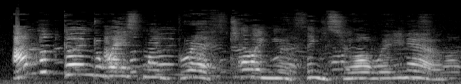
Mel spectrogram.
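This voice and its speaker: The voice is a put-on character voice, pitched high. Its pace is fairly slow. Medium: machinima. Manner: sarcastic, nagging.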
